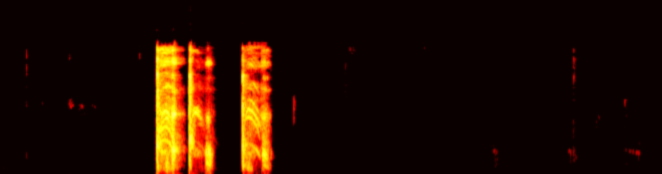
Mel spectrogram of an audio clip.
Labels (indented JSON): {
  "expert_labels": [
    {
      "quality": "good",
      "cough_type": "dry",
      "dyspnea": false,
      "wheezing": false,
      "stridor": false,
      "choking": false,
      "congestion": false,
      "nothing": true,
      "diagnosis": "healthy cough",
      "severity": "pseudocough/healthy cough"
    }
  ]
}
